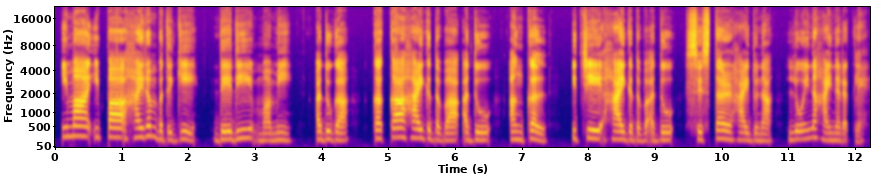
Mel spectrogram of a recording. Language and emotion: Manipuri, neutral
